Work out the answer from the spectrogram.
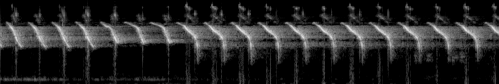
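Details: Canary song recorded as a training tape for teaching other songbirds: a steady series of loud down-slurred whistled notes, about three and a half per second, bright and ringing, with no other sounds.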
